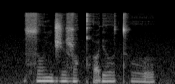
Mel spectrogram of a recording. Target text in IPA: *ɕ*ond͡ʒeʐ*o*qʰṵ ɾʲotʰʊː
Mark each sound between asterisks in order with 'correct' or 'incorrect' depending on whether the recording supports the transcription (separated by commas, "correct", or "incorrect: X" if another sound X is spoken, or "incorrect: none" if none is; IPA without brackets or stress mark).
incorrect: s, correct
